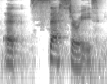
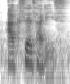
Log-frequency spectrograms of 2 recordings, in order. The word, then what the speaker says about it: accessories: it's really important to keep the second syllable stress so it's accessories not accessories okay and the word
